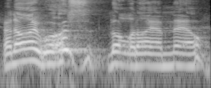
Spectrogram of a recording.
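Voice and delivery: laughing through a self-mocking joke. Real, not acted. Guest speaker joking with the pastor about his past, laughing. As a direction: chuckle at your younger self as you say it.

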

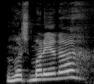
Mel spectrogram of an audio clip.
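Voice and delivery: very high-pitched West Wales cameraman; West Wales accent. Retold or imitated. Cameraman asking about podcast money, high West Wales accent. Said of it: "very West Wales accent".

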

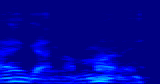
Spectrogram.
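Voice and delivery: very low, barely voiced aside; retold quiet admission. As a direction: say it under your breath, imitating an awkward admission. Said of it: "I'm like".

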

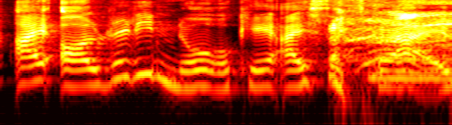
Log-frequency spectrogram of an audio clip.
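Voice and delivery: loud imitation of an Indian-accented mother; exasperated mom with an Indian accent; mom's Indian accent. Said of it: "you can't do that voice".

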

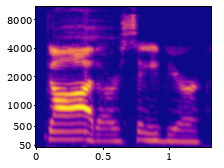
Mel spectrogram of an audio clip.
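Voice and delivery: ordinary talk

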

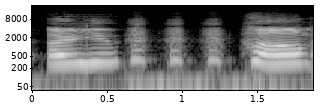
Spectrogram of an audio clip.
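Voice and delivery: imitated tearful gasping; upset. Retelling a call to a friend after a bad date, mock crying. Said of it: "I was really upset".

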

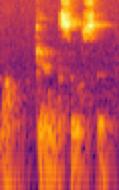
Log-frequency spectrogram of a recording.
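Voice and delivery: whispered, sickened aside; muttered to himself, feeling sick at the screen; nauseous whisper. Real, not acted. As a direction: breathe it out, queasy. Queasy aside while watching.

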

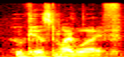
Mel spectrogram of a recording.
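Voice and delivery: slow, low and menacing; low menacing gunslinger. Acted. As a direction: growl it like a threatening outlaw. Voicing Liam Neeson's threat.

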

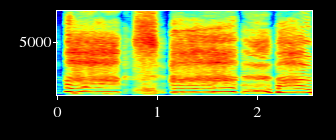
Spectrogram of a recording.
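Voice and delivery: high repeated "ah" cries; hammed-up squealing; excited squeals. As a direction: imitate a kid squealing with the ball. Excited kid holding the ball.

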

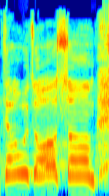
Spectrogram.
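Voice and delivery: put-on high thrilled kid voice; excited kids. Kids at the bottom of the zip line, high thrilled squeal. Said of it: "they were like".

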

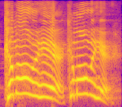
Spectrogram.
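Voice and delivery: loud, high call from far off; big drawn-in hey, insistent calling; screaming parrot. Acted. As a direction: holler a buddy over as a pushy parrot. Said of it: "this parrot is screaming in the background".

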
